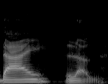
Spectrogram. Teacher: nous a remarqué que l'accent tonique là tombé sous premier syllabe là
